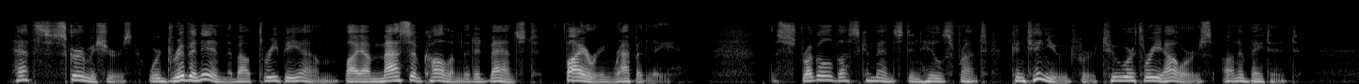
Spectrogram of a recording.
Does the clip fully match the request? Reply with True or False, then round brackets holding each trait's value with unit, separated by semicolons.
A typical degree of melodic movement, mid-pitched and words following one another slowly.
True (4.7 semitones; 145 Hz; 130 wpm)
